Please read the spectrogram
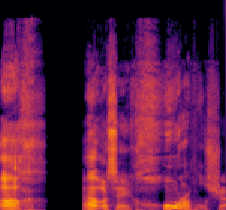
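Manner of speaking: loud, high, slow, disgusted commentator voice.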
